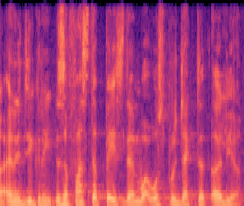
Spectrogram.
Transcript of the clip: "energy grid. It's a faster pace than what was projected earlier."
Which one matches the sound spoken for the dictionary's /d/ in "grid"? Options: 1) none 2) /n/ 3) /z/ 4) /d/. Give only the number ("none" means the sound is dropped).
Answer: 1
